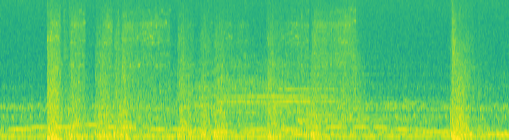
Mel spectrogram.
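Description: Two cars bump and scrape together.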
